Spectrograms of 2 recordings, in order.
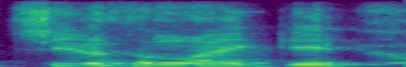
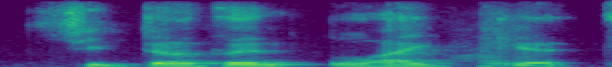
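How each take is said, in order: First: Said in the usual way. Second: Slow, soft, firm denial; slow firm retort. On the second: Retold or imitated. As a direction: spell it out slowly.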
